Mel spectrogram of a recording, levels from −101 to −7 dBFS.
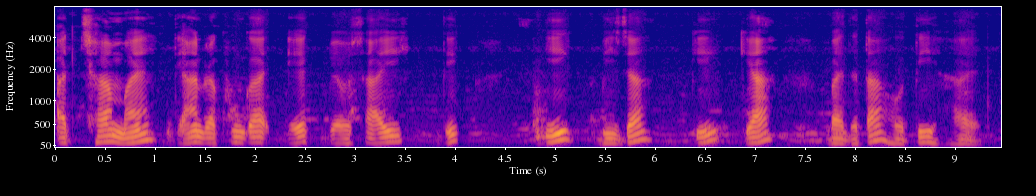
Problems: none marked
